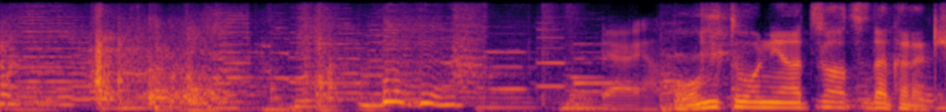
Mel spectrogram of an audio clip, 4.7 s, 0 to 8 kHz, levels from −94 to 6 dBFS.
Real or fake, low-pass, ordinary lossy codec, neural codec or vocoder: fake; 7.2 kHz; none; codec, 16 kHz, 2 kbps, X-Codec, HuBERT features, trained on balanced general audio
